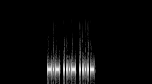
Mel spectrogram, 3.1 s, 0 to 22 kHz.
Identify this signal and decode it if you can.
Morse code, heard as a keyed tone, about 46 wpm, 700 Hz. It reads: KV4
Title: USA Call Sign Prefixes - 45wpm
